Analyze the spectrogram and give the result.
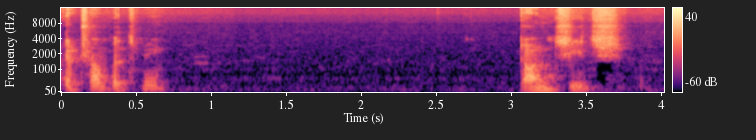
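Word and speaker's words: Dončić: a trumpet to me Don Cheech it's not donchic everyone here says I mean a lot of people say doncic or donkicch and that they can't so we just say Luka doncic Don Cheech Chong I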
